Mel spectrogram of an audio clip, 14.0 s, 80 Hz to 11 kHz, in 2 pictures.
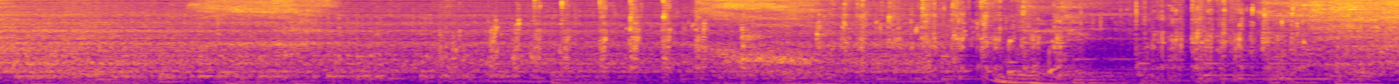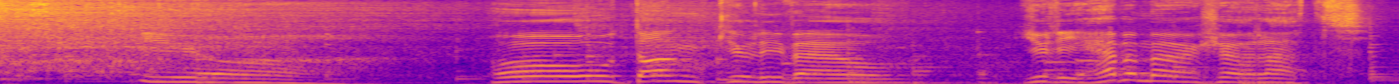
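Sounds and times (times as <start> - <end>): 
water sprayed from a trunk to clean a whale's blowhole: 0.0 - 9.3
rapid clicking patter: 1.7 - 7.2
speech: 10.4 - 11.5, 12.1 - 13.7.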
